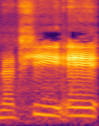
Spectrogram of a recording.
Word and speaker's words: Danshui: Right now, we're in Tamsui. We took the red MRT line to the last stop, Tamsui station written as TAMSUI, but pronounced as DANSHUI in Chinese I don't know why they write it that way in English.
